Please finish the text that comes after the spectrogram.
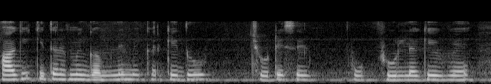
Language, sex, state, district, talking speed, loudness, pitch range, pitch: Hindi, female, Uttar Pradesh, Shamli, 185 wpm, -21 LUFS, 205-225 Hz, 215 Hz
